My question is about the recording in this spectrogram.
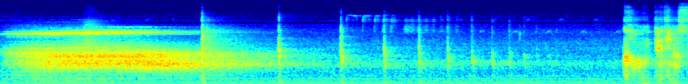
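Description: Soundtrack of an anime volleyball episode: a swelling rush of sound that fades over about three seconds, then a run of sharp light taps, coming faster at first and then about two or three a second.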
